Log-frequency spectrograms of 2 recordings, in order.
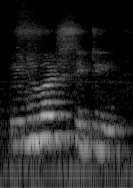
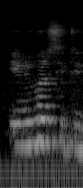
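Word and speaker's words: university: यूनिवर्सिटी, यूनिवर्सिटी जो कि consonant sound है लगेगा ए, ठीक है।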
